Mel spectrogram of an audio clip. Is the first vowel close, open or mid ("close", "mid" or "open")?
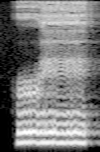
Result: mid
